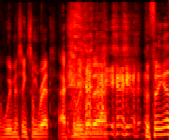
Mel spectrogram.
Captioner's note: laughs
